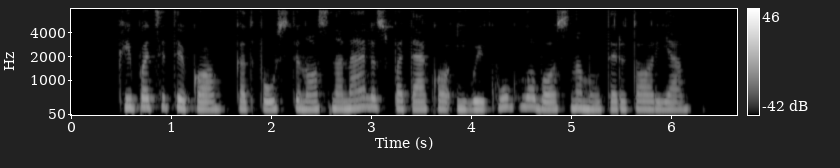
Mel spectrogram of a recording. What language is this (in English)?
Lithuanian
